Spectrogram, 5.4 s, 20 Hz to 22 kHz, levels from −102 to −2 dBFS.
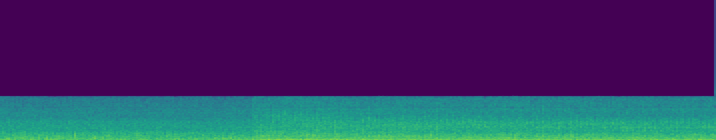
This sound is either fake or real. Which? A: real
